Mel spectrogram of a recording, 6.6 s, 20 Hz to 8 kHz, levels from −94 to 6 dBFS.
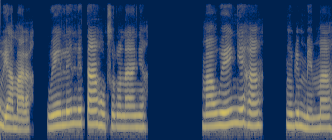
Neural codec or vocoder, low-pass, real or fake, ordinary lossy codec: none; 7.2 kHz; real; none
